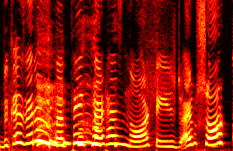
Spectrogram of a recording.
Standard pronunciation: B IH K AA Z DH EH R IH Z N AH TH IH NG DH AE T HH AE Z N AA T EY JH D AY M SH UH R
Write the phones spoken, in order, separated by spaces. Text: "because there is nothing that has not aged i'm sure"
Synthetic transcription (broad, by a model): B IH K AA Z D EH R IH Z N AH T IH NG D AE T HH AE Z N AA T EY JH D AY M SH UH R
